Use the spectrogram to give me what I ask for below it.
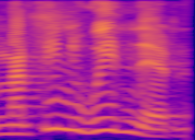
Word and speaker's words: Martín Wizner: Eh, Martín Widner, decía yo, no sé si lo he pronunciado bien o no.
